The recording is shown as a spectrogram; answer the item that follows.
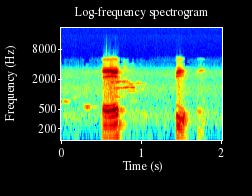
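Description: A man's voice: two short, untranscribed spoken sounds, about half a second in and again about a second and a half in, with quiet between.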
